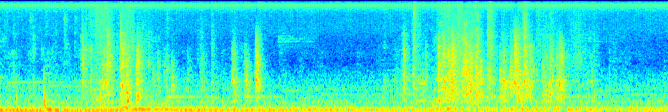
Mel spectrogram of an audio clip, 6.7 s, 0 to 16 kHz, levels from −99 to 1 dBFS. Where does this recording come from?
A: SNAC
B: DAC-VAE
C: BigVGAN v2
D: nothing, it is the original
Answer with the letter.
D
